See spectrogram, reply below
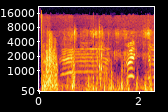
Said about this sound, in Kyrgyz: Сугарганы алып түшүп кеттасыңар койлорду. Көлгө алып барабыз сугарганы көлгө.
